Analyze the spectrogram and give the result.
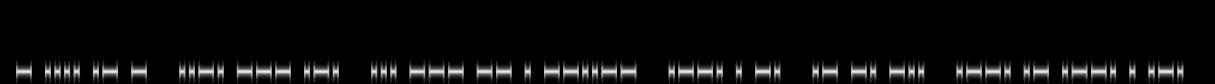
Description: Morse code, heard as a keyed tone, about 25 wpm, 600 Hz. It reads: THAT FOR SOME, PEN AND PAPER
